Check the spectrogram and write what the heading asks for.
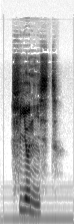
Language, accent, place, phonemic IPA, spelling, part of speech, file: French, France, Lyon, /fi.jɔ.nist/, filloniste, adjective, LL-Q150 (fra)-filloniste.wav
- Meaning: of François Fillon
